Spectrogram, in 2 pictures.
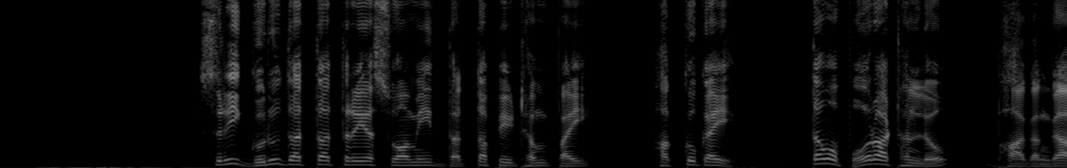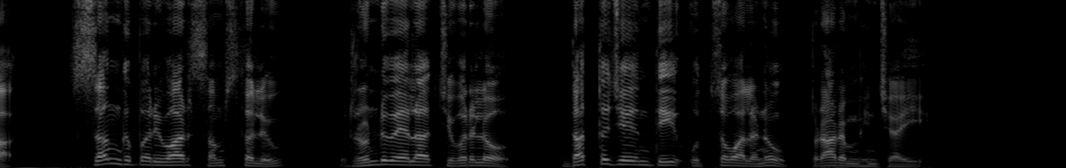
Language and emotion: Telugu, neutral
